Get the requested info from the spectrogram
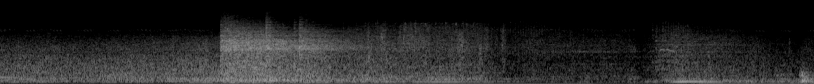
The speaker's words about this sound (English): I think I even hear the truck in the distance.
